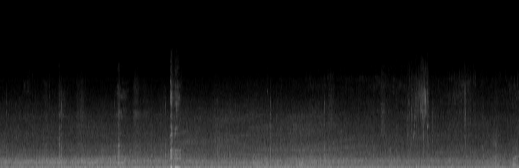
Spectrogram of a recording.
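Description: Steady night-time city street noise: road traffic running, with indistinct voices. A single short, sharp clack about three and a half seconds in.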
